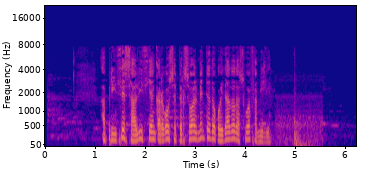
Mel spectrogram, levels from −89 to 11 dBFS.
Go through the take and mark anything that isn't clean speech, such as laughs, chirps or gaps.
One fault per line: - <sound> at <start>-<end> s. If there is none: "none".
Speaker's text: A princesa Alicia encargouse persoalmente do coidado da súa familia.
- thud at 5.0-5.5 s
